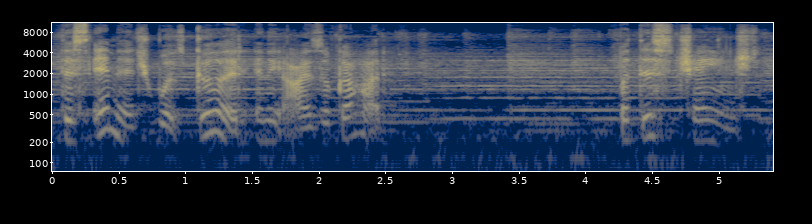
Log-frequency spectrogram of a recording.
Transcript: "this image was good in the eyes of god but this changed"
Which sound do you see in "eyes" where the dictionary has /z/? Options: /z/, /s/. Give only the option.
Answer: /z/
